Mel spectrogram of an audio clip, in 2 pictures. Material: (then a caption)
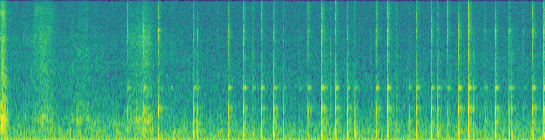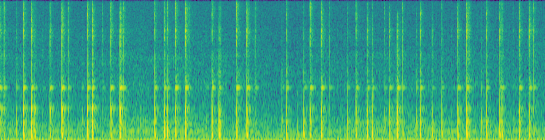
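Plastic. A white, opaque cylindrical plastic coconut oil jar with its lid on, held in both hands, is tapped quickly with long dark-painted nails and fingertips. Dozens of short, dry clicks and taps with a hollow, low body follow one another in an irregular, steady stream, each dying away almost instantly.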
